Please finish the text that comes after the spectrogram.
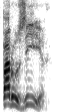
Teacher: não existe o ou em si você não vai falar ou você vai falar u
